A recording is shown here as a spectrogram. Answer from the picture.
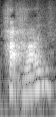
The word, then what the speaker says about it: Hahn: I think it kind of like Han, but H-A-H-N? – Shishi Hamni. – H-A-N? – Yeah. – Or H-A-H-N? – H-A-H-N. – Han? – Yeah, right? I guess the H is silent, so you say Han.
